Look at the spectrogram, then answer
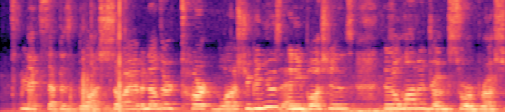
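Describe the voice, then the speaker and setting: A woman with a high pitch and ordinary pitch variation, against noticeable background noise. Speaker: beauty youtuber. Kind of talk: tutorial. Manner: casual; soft-spoken.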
